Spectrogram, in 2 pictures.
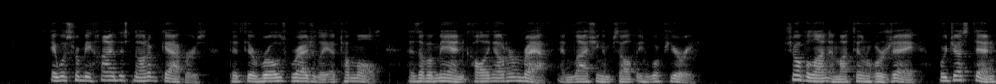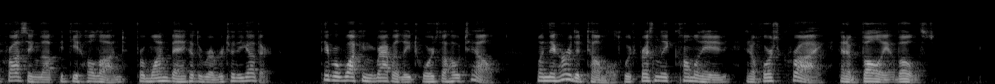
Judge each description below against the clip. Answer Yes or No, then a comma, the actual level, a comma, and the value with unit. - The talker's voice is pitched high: No, medium, 140 Hz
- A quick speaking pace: Yes, fast, 215 wpm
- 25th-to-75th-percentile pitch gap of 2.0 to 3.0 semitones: No, average, 4.9 semitones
